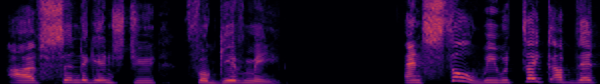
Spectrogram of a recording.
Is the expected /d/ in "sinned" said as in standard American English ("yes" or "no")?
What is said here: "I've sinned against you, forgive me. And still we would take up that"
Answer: yes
